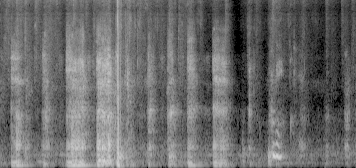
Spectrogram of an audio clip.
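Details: Labrador Retriever named Coco playing tug-of-war, giving rough, low growls in short bursts about every half second, with a brief sharp click midway and human speech mixed in around the growls.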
